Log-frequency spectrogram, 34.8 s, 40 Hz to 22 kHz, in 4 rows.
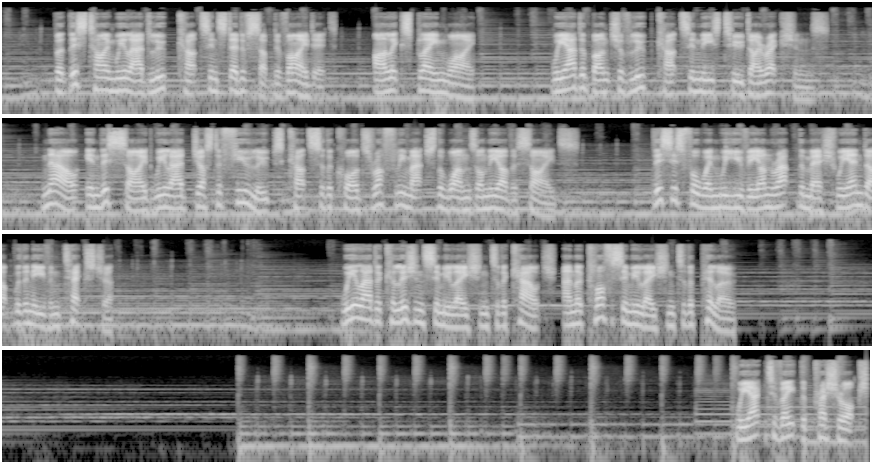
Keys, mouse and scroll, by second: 0.0 ctrl+r, 5.1 ctrl+r, 9.6-12.5 middle drag, 12.5 ctrl+r, 14.6-16.4 middle drag, 16.4 Tab, 17.1-17.8 middle drag, 17.8 click, 19.8 click, 20.7 click, 22.0 click, 22.6-24.0 middle drag, 24.0-24.9 drag, 27.3-31.6 drag, 31.6-34.1 scroll down 13, 34.3 click.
